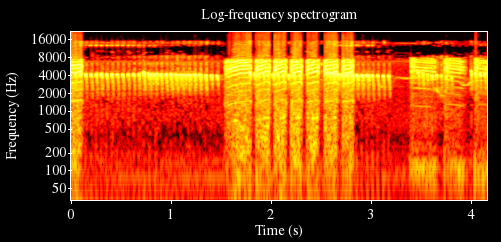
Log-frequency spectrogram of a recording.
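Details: Prinia call used to lure birds for trapping: a sustained rapid buzzy trill leads into louder, harsher bursts of chattering notes, then a short gap and a final scratchy chatter.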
